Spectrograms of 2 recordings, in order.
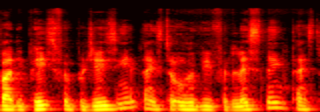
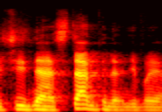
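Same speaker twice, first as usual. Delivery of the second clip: normal talking voice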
